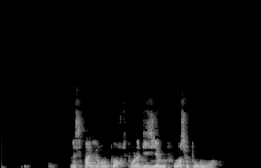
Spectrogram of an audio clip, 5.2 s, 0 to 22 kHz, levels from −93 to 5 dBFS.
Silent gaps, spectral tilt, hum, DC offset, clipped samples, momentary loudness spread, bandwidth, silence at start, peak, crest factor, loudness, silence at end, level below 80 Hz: 0.62-0.96 s, 1.17-1.40 s; -6 dB/octave; none; under 0.1%; under 0.1%; 10 LU; 7.8 kHz; 0.5 s; -8 dBFS; 18 dB; -25 LUFS; 0.9 s; -66 dBFS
